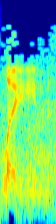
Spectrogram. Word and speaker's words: Lane: Don Lane, L-A-N-E.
